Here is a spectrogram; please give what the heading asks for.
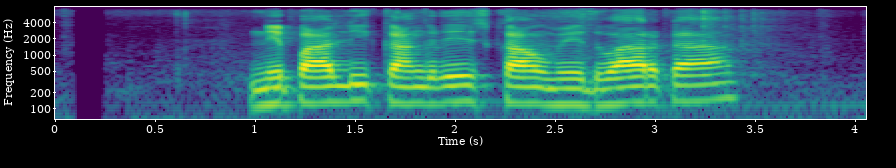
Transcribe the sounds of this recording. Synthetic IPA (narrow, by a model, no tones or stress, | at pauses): neːpaːlikãːŋɡɾeːskaʊmeːd̪waːɾka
